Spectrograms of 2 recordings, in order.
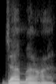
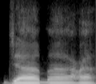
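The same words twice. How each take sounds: First: জামাআ as one joined word, ja-ma-'a; blended together. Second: জামাআ slowly as ja, ma, 'a; syllable by syllable. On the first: Teacher reading joined-up, জামাআ blended into one word. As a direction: run জামাআ together, softer and falling. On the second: Teacher breaking down the word, জামাআ syllable by syllable. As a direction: split জামাআ into three drawn-out syllables. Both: Shown as a demonstration. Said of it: "একটু মিলিয়ে মিলিয়ে পড়ব".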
